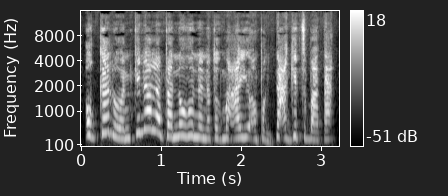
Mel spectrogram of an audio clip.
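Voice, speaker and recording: A woman's voice: high voice, expressive, fast. A woman with a Cebuano Filipino accent playing a deceitful, insistent young plotter in a radio drama. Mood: scheming, impatient. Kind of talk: Philippine radio drama acting.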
